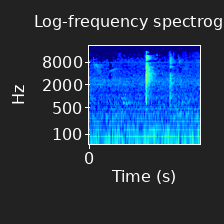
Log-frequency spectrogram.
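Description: A spoon clicking against a stainless steel mixing bowl: one sharp click about a second in, then a fainter one half a second later.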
